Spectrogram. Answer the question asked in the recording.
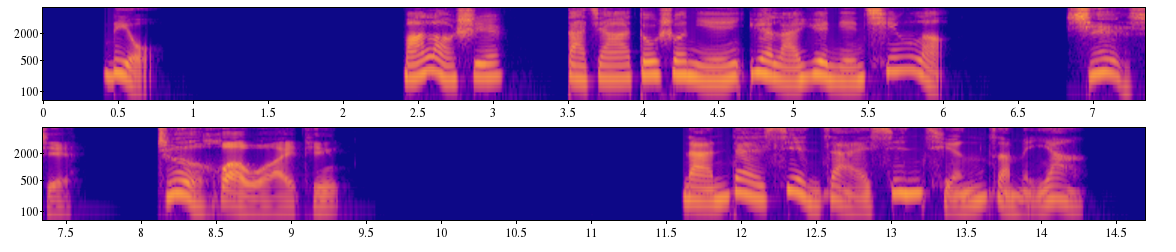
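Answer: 很高兴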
